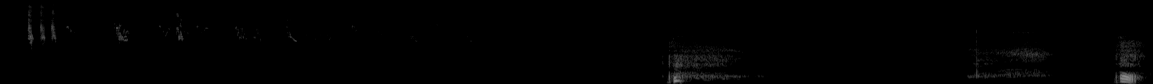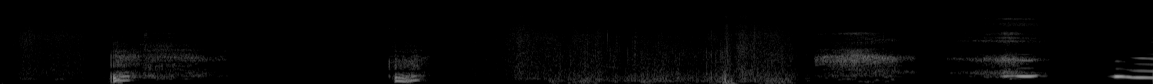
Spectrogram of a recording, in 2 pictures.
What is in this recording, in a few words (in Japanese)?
おはよう, ASMR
